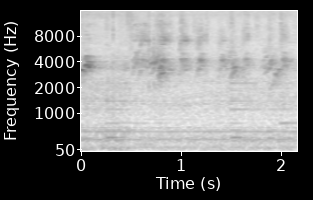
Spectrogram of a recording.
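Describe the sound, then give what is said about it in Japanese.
Birds chirping outdoors, many faint, quick high chirps and tweets repeating over a steady background hiss, with no talk. “ものすごく私以上に鳥たちの方が今日は喋ってくれてると思います。”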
